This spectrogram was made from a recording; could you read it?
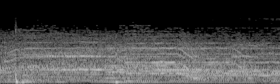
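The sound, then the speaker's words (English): An audience shouts amen together in a loud, sustained roar of many voices, dense, with a few brief louder whoops rising from the crowd. “Let your amen turn the louder.”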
